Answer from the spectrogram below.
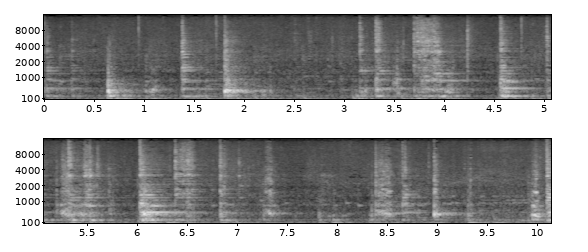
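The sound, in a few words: meat frying and being stirred with onions for pulao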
